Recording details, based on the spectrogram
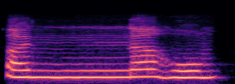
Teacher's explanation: میم ساکن پر اظہار شفوی ہوگا، ہم ٹائم نہیں دیں گے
